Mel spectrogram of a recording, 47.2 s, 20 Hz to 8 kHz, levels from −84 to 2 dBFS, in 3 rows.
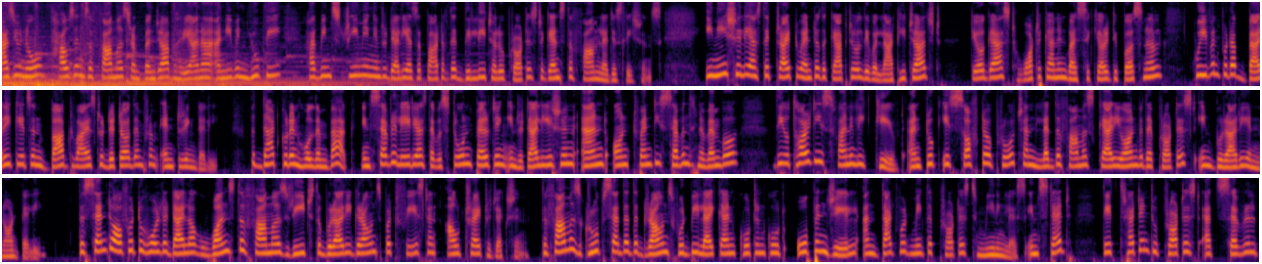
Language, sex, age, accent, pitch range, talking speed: English, female, 30-49, Indian, 220-275 Hz, 190 wpm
